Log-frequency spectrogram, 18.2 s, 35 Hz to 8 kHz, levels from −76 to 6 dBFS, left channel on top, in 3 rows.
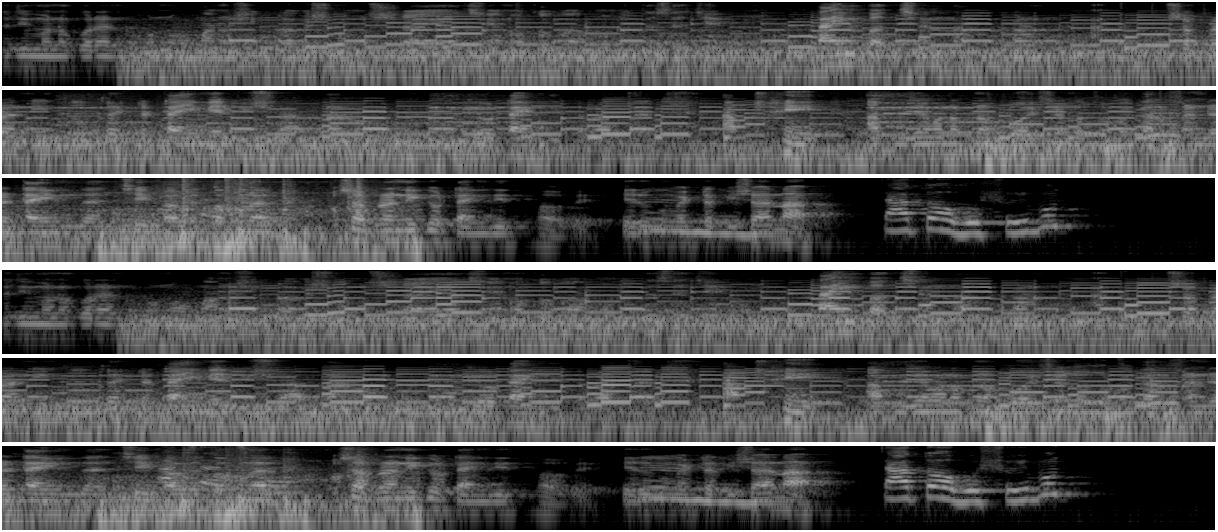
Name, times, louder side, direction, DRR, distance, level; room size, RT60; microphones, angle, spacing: voice 1, 0.0-16.2, left 1 dB, 25° left, 4 dB, 3.1 m, -37 dB
Conversation / Chatter / Fixed-wing aircraft airplane, 0.6-8.5, left 1 dB, 40° left, 2.7 m, -37 dB
sound 1, 1.1-12.1, right 2 dB, 15° right, 0.7 m, -35 dB
sound 2, 6.3-14.2, left 2 dB, 60° left, 1.4 m, -37 dB
voice 2, 11.3-11.9 12.9-13.7 15.3-15.9 16.6-17.4, right 3 dB, 35° right, 8 dB, 1.3 m, -36 dB
27.0 x 12.0 x 3.5 m, 0.42 s
head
